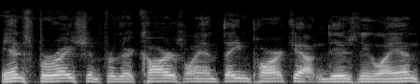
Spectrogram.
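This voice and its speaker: A man with an American accent has a dark, mellow tone, a fairly high pitch and fairly even intonation. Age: 80s+. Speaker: roadside attraction owner. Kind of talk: casual chat. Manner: halting, many fillers.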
